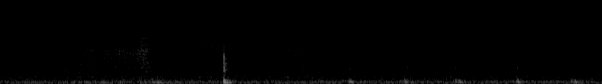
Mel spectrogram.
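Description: Near silence, with faint soft knocks of a spatula stirring thick cold-process soap batter in a plastic bowl, and one sharper click about two seconds in.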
